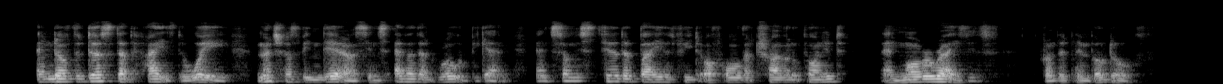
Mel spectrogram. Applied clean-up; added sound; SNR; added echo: neural mask model DeepFilterNet 3.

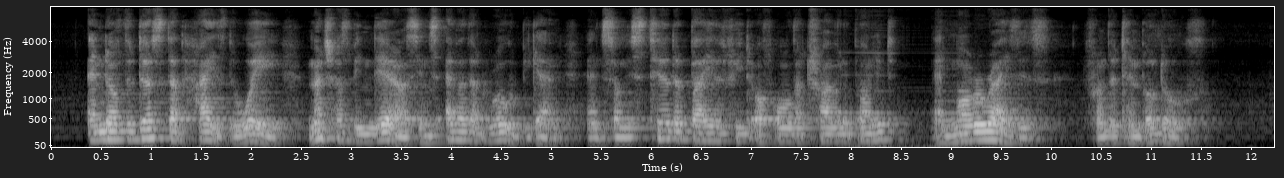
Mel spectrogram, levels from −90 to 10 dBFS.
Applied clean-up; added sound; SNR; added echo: neural separator model SepFormer DNS4.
